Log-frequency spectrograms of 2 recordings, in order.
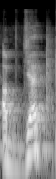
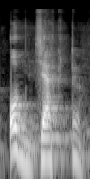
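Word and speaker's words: object: अब उसके बाद हमारे पास रह गया है 28 पे, ये है ऑब्जेक्ट और ऑब्जेक्ट। ये इनकी प्रोनाउंसिएशन ही चेंज है।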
